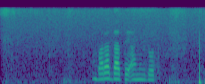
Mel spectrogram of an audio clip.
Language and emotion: Russian, neutral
